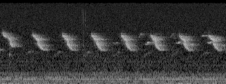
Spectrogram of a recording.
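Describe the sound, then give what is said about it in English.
A cardinal sings outside a closed window in spring, a steady run of about eight clear, downward-slurred whistles, evenly spaced and moderately loud, heard from indoors over a faint low room hum. “You can tell it's spring because even though I don't have the window open, there's birds. You can hear birds. I think that one's a cardinal.”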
